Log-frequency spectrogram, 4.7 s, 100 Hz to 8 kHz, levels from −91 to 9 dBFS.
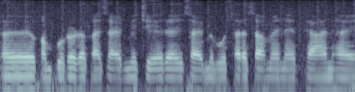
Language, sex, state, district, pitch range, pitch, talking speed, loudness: Hindi, male, Maharashtra, Gondia, 100-105 Hz, 100 Hz, 200 wpm, -19 LUFS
